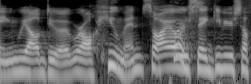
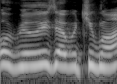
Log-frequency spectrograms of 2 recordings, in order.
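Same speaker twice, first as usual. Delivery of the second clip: high, deliberately dumb, goofy, silly voice; 5 semitones higher than usual. Speaker retells answering him instead of getting critical, in a stupid voice. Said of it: "And I'll say it in that stupid voice".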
